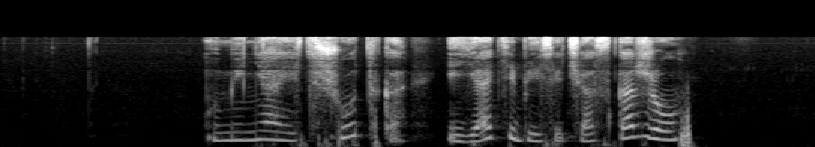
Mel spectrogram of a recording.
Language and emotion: Russian, positive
